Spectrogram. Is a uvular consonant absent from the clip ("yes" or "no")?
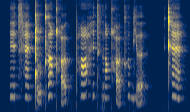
no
